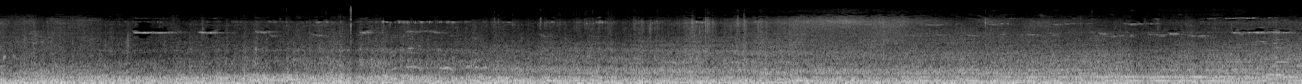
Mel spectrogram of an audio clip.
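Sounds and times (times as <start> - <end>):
train wheels rumbling on rail: 0.0 - 13.0
high wheel squeal: 1.2 - 6.2, 8.9 - 13.0.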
